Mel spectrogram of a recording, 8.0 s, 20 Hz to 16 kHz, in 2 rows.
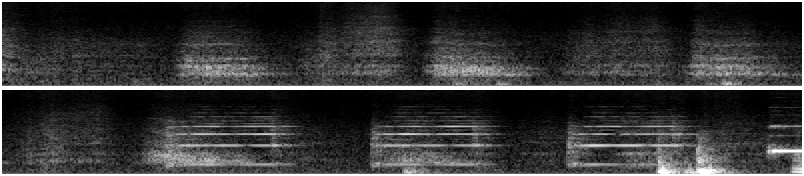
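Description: Workout interval timer beeping a countdown: three short beeps about a second apart, then a longer beep at a different pitch near the end, signalling the end of the 30-second work interval. A low thump comes just before the long beep.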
